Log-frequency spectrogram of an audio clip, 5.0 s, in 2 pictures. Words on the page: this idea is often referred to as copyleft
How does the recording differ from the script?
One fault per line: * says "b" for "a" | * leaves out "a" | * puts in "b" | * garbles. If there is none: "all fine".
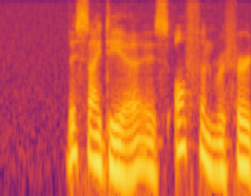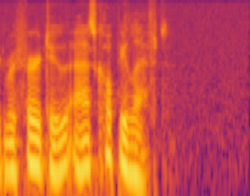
* puts in "referred"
